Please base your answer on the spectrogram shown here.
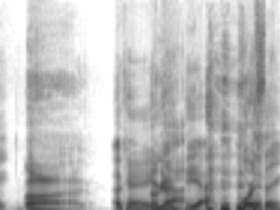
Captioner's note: laughs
